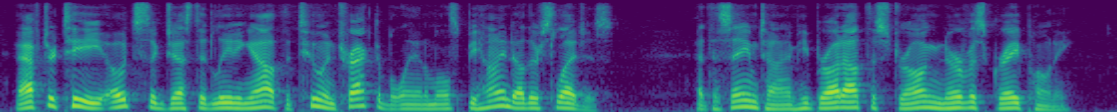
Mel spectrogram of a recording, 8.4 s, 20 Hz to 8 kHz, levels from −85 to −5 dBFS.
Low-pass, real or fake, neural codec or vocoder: 7.2 kHz; real; none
